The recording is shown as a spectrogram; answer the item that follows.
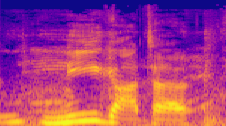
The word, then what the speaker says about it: Niigata: Niigata.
